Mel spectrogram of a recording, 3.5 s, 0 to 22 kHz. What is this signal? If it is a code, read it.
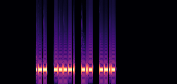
Morse code, heard as a keyed tone, about 48 wpm, spaced as for 35 wpm, 700 Hz. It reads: W9KQ
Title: USA Call Signs - 4 Characters - 2x Character Spacing - 50wpm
